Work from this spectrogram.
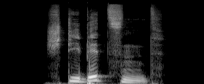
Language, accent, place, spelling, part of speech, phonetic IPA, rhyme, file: German, Germany, Berlin, stibitzend, verb, [ʃtiˈbɪt͡sn̩t], -ɪt͡sn̩t, De-stibitzend.ogg
- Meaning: present participle of stibitzen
